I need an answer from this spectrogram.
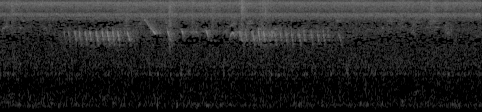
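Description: Faint songbird singing: a rapid trill, a short downward-sliding note, then a longer trill, over a steady high-pitched insect drone.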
